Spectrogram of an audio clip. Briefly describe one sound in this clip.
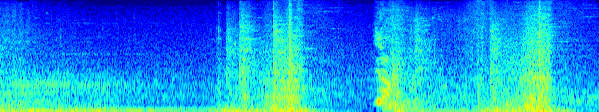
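Water rushes down a waterfall nearby.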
